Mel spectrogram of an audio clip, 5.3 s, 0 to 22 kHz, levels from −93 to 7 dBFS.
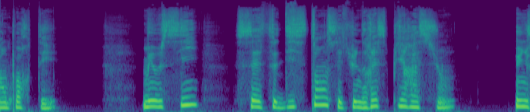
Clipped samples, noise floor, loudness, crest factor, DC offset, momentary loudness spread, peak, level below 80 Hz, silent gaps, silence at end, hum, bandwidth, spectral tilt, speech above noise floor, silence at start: under 0.1%; -70 dBFS; -22 LUFS; 16 dB; under 0.1%; 8 LU; -6 dBFS; -56 dBFS; none; 0 s; none; 17.5 kHz; -5.5 dB/octave; 49 dB; 0 s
